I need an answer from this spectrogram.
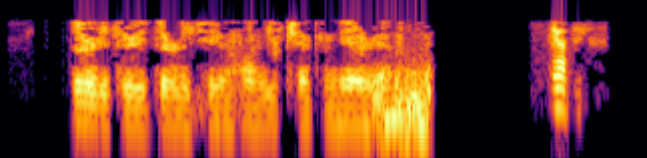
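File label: Police 1 Dispatch, Scanner audio recording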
